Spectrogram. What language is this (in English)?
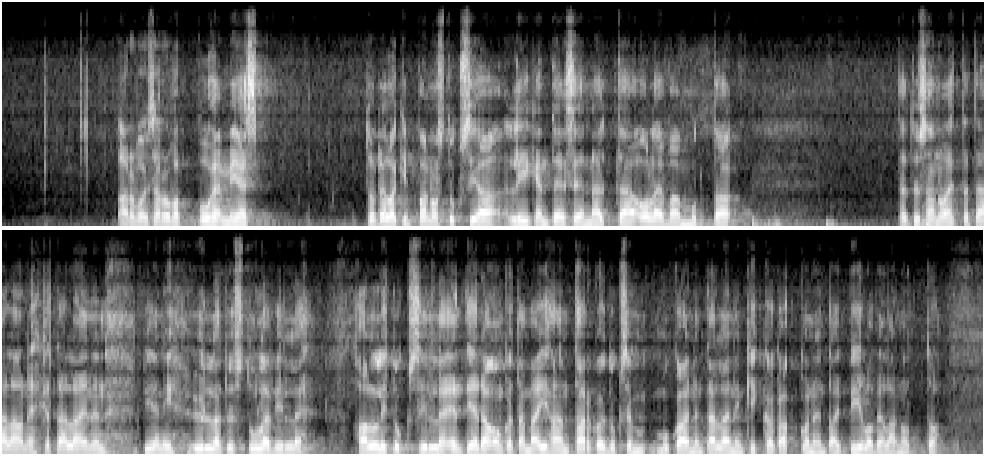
Finnish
